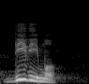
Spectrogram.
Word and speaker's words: Dídimo: ¿No tiene acento? ¿Tú cómo se pronuncia? ¿Didimo? Oh, sí tiene acento en la I, pero gracias. Didimo.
